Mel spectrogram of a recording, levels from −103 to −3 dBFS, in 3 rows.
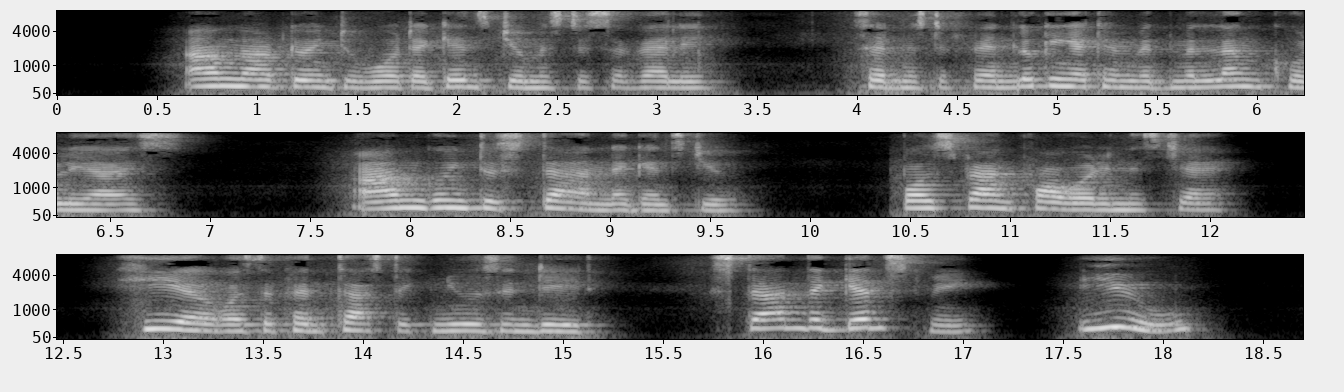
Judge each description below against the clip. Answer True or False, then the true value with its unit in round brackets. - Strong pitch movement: False (3.3 semitones)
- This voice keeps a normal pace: False (130 wpm)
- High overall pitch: True (195 Hz)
